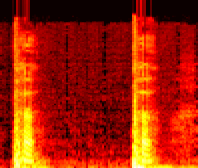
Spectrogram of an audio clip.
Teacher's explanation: अब इसको फील करने के लिए अगर आप अपने लिप्स के आगे जो है वो अपना माउथ रखें, ठीक है, तो अगर आप कहेंगे फ फ, तो आपको फील होगा कि जो है वो एयर जो है वो प्लोजन की तरह अचानक आ रही है · हवा जो है वो मुंह में एक दफ़ा बिल्कुल ब्लॉक हो जाती है, ठीक है, और सडनली रिलीज़ होती है, जैसे कोई प्लोजन है। जैसे फॉर एग्जांपल अगर आप फ साउंड प्रोड्यूस करें ना, तो अगर आप कहेंगे फ, थोड़ी देर पहले जो है वो आपके माउथ में जो है प्रेशर डिवेलप हो जाएगा, फ इस तरह निकलेगा। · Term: स्टॉप्स, बाइलेबियल स्टॉप्स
